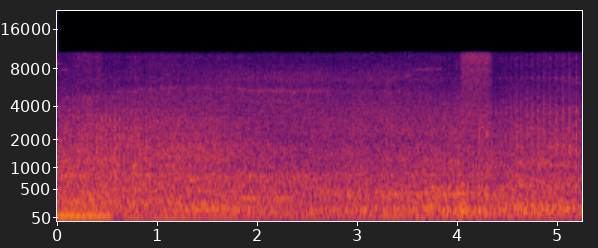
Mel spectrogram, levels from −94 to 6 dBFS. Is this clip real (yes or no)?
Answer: yes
